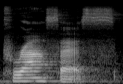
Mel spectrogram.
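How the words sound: The first vowel is an open A. "we say pra with a"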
